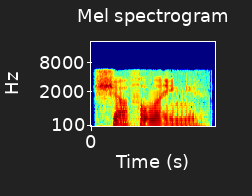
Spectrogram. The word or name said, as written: shuffling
